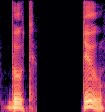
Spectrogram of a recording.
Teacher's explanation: The sound OU is similar to the vowel sound in the English word boot. In English, a slight W sound accompanies this vowel.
